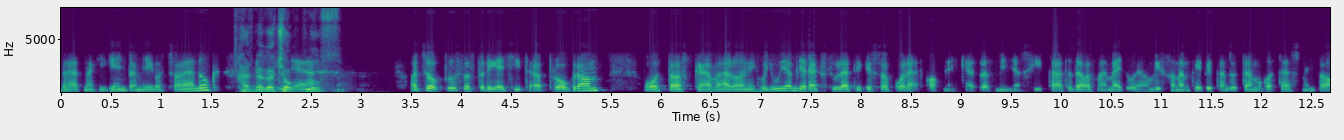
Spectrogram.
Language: Hungarian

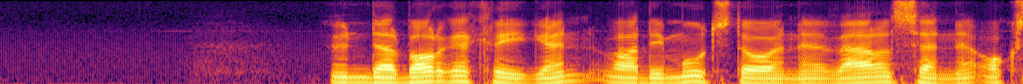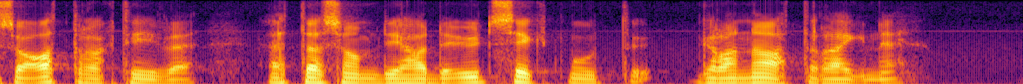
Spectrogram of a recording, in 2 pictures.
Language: Norwegian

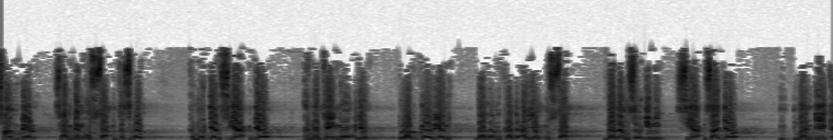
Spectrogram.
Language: Malay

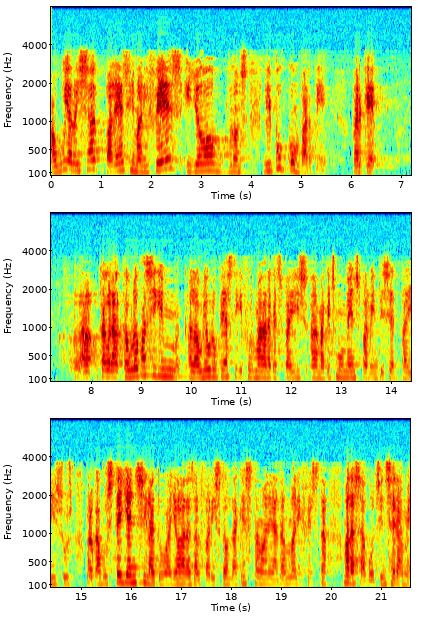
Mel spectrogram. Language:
Catalan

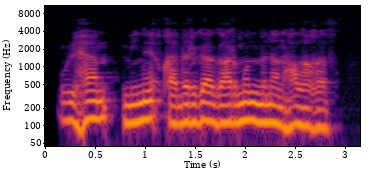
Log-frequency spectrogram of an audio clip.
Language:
Bashkir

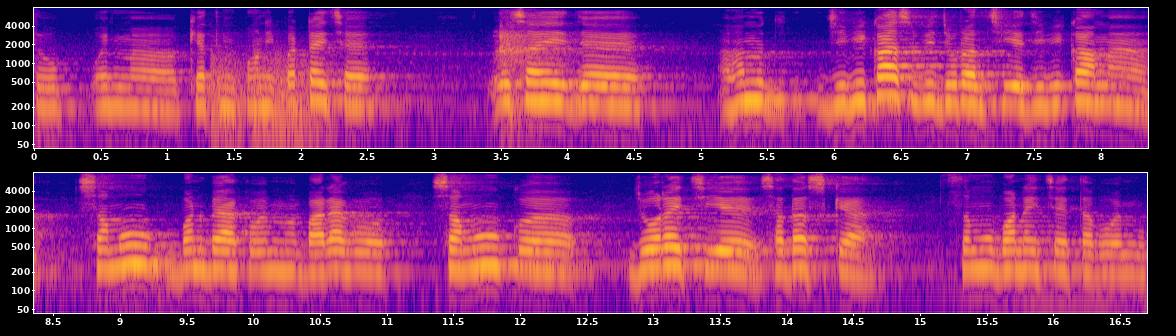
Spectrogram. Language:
Maithili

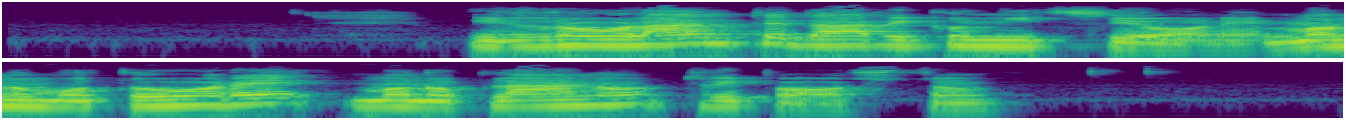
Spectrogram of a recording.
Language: Italian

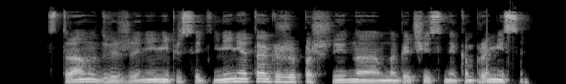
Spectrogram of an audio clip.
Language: Russian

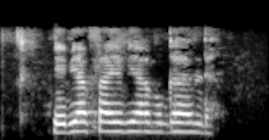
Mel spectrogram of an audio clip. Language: Ganda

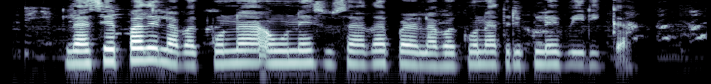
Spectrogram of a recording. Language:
Spanish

